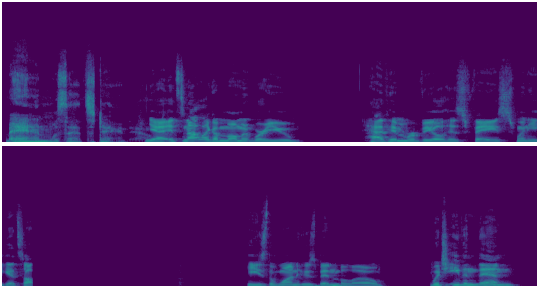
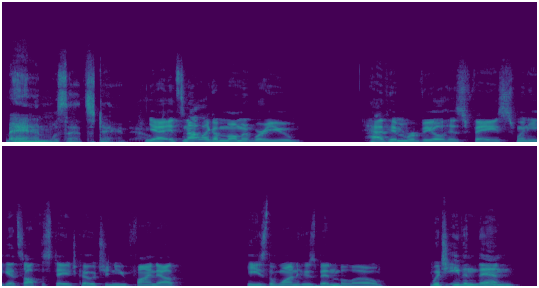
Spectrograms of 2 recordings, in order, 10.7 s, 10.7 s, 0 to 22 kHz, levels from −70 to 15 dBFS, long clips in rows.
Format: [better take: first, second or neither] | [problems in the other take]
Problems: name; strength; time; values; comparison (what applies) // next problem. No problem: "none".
second | audio cutting out; at 5.5 s for 1.5 s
